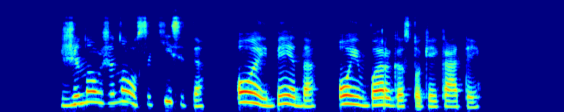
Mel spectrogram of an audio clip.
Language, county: Lithuanian, Marijampolė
